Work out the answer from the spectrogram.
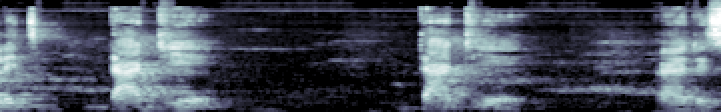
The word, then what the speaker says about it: Dadeɛ: In Nzema we call it Dadeɛ. Dadeɛ. And it is spelled as D A D E Dadeɛ.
